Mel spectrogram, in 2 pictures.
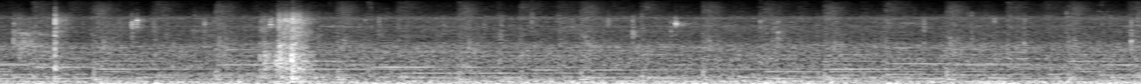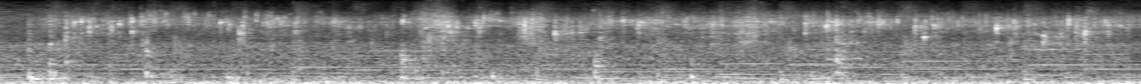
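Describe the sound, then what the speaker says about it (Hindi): Whole spices, cinnamon sticks, black peppercorns and cardamom, roasting in a hot pan, with a steady dense sizzle and frying crackle throughout and occasional louder stirring scrapes. "एक मिनट इसको भूनती हूँ"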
